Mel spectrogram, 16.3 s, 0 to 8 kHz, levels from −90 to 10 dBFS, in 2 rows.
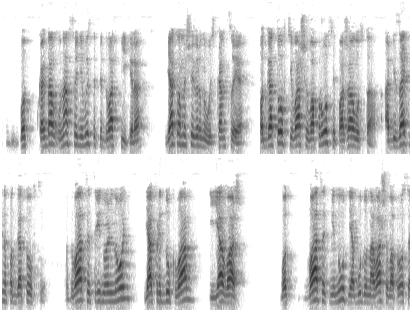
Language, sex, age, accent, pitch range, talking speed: Russian, male, 30-49, native, 160-205 Hz, 140 wpm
